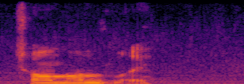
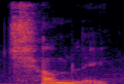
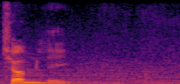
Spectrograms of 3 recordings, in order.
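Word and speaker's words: Cholmondeley: Chalmondley. Chalmondley? It is, believe it or not, Chumley.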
